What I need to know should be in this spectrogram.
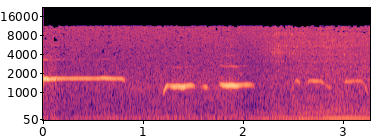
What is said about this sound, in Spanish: Un joven de pelo rizado atraviesa silbando una calle cerca del Pirulí en Madrid.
